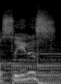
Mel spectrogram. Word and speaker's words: Alsides: And I'm Alsides, rhymes with Adidas.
